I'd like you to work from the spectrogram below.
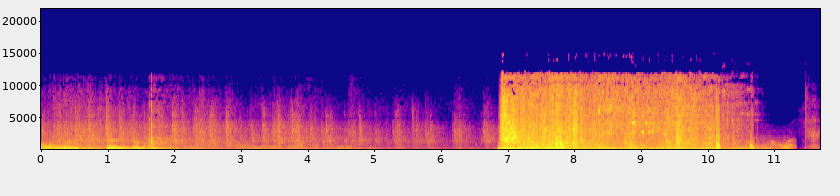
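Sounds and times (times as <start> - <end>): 
roaring crashing noise: 0.0 - 10.7
huge port explosion heard from inside a church: 6.8 - 10.6
shattering glass: 6.9 - 10.8.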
